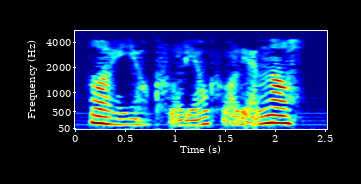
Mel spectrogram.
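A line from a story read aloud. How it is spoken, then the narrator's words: Muttering. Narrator (Chinese): 罗恩嘴里还嘟嘟囔囔的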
